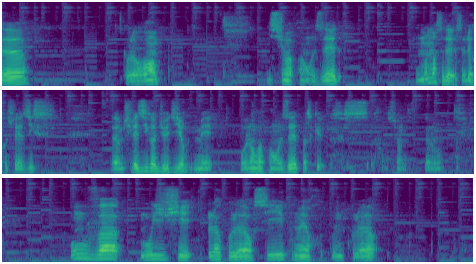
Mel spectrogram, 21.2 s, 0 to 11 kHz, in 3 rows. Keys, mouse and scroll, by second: 5.6-9.3 drag, 10.4-12.2 middle drag, 12.2-18.2 drag.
